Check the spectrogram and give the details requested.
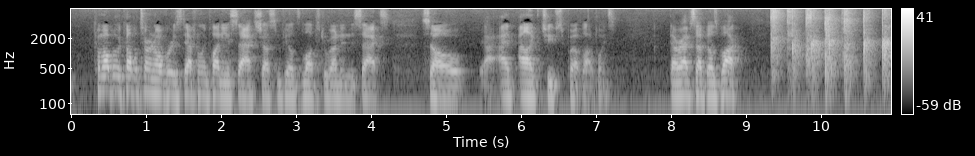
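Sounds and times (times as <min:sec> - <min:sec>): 
speech: 0:00.4 - 0:07.3, 0:08.0 - 0:09.0
hand claps: 0:09.3 - 0:10.9.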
